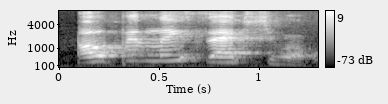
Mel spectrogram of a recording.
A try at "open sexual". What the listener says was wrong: You added another syllable. Openly sexual. That's too long to say.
